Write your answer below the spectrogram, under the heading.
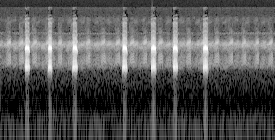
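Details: Paddy-field Fejervarya kawamurai near the Kamo River, Itoshima, Japan: eight brief clucking croaks about one per second, with a pause in the middle, over a continuous trilling frog chorus.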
